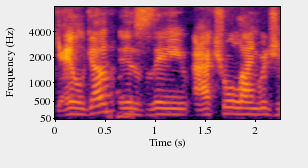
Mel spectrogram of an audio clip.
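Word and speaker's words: Gaeilge: Gaelga is the actual language name. The way All right. that the English pronounced it was they would say that it was Gaelic.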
